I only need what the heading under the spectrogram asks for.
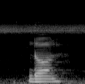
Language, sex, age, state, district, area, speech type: Santali, male, 18-30, Jharkhand, Seraikela Kharsawan, rural, read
